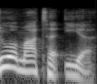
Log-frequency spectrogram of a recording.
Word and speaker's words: Suamataia: then and Suma would you how do you pronounce Sumaya it's suamataia is how you're supp MIA yeah yeah he's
